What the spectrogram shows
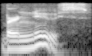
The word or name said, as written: burnoose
